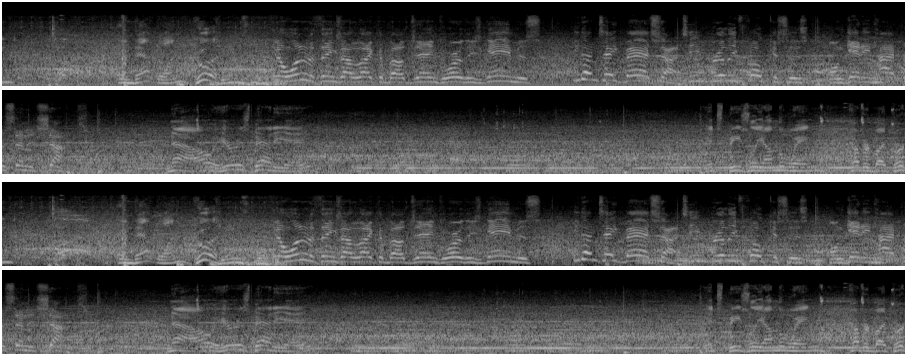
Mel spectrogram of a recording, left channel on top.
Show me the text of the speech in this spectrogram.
that one, good. You know, one of the things I like about James Worthy's game is he doesn't take bad shots. He really focuses on getting high percentage shots. Now, here is Battier. It's Beasley on the wing, covered by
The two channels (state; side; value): noise; left; hum, 13 dB below the sound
